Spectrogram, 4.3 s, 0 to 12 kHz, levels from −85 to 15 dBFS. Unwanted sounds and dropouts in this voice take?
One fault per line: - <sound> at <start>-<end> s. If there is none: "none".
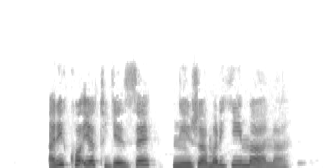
none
